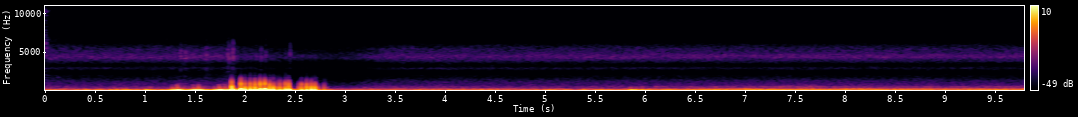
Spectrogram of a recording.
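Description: A car engine idling unevenly, surging up and down and rattling on its own with no throttle applied: a steady low rumble with a brief burst of clattering early on, then a wavering drone.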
